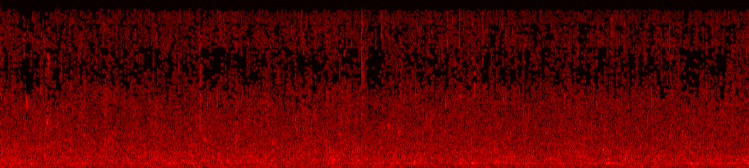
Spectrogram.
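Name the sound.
river water flowing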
